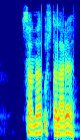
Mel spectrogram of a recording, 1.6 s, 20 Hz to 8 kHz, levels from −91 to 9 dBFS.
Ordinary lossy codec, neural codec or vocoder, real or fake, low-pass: Opus, 64 kbps; none; real; 7.2 kHz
